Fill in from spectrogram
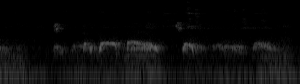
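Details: Juvenile spotted dove cooing in short, wavering, slightly rising notes spaced irregularly, with brief faint chirps from other birds and low background hum.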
